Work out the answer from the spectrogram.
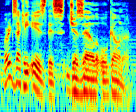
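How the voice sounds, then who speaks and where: Very deep, menacing Sith warrior. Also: male voice, very animated, normal speed, soft background music. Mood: commanding, curt. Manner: curt, imperious. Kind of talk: video game character acting.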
